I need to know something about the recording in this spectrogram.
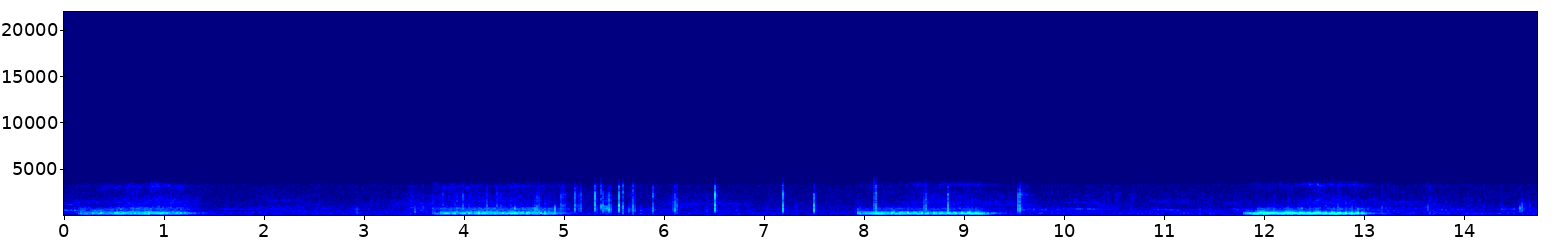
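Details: Kiára, a sleeping Bulldog, snores like a person: four deep, rumbling snores about four seconds apart, each lasting just over a second, with faint clicks and rustles in the quiet gaps.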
